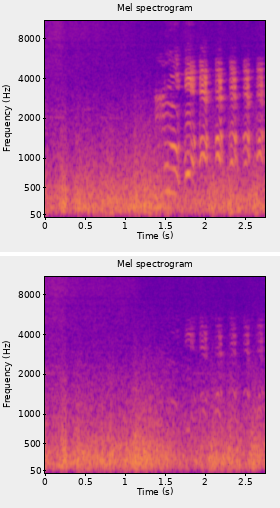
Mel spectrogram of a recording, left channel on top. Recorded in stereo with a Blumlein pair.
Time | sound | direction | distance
1.4 | laughter | 45° left | ?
